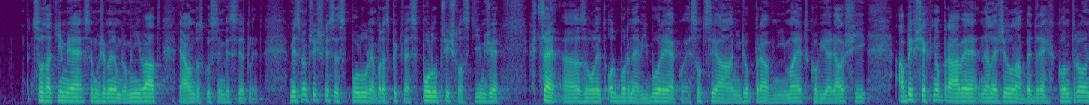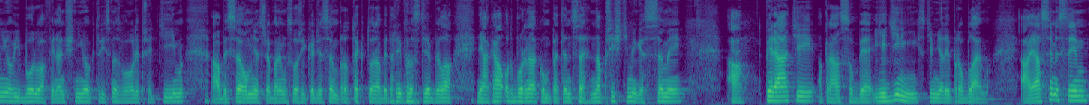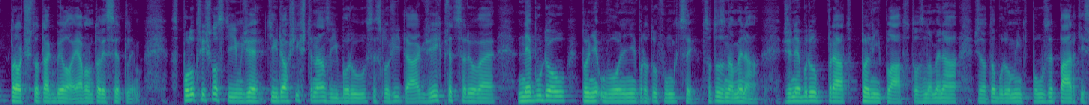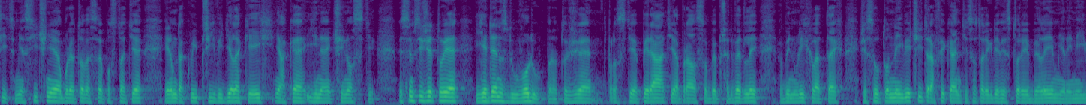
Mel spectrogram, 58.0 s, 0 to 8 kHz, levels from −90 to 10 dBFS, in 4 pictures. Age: 40-59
